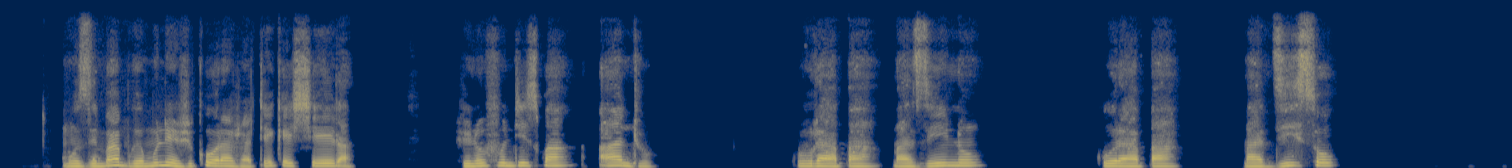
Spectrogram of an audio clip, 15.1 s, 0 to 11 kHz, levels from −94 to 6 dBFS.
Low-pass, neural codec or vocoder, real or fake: 9.9 kHz; none; real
